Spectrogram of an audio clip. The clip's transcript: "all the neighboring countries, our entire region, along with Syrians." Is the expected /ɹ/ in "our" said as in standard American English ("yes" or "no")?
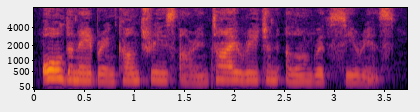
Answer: yes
